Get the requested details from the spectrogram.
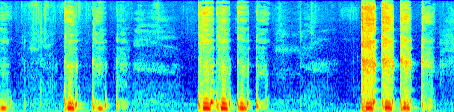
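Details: Asthma cough: three bouts of harsh, hoarse barking coughs, about eleven in all, with short pauses between.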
